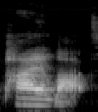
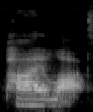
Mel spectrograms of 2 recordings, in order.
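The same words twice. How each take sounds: First: "pilot" with a full clear O in the second syllable; wrong full vowel. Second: "pilot" ending in a clear "lot", no schwa; again the unreduced "pilot", vowel not weakened; wrong full vowel. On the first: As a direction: say "pilot" as pi-LOT, unreduced last vowel. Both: Shown as a demonstration. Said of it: "student doesn't have a good concept".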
